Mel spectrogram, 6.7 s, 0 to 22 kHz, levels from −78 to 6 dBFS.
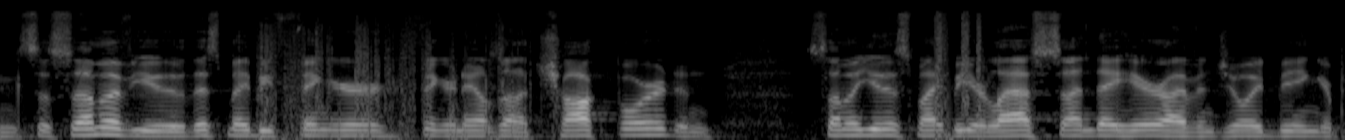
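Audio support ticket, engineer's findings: Loose connector crackle, 1.28 to 2.65 s and 4.67 to 4.91 s. Irregular scratchy bursts. Worn or dirty contact in a cable or jack intermittently opening and closing as it shifts, chopping the signal, with pops wherever DC sits on the line. Reseat or replace the connector.

Block of digital silence, 1.84 s and 4.04 s, each about 10 ms. Hard dropout, heard as a tick or dip, no fade. Output buffer not filled in time, or invalid values zeroed in processing. The first lands inside the earlier crackle burst.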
